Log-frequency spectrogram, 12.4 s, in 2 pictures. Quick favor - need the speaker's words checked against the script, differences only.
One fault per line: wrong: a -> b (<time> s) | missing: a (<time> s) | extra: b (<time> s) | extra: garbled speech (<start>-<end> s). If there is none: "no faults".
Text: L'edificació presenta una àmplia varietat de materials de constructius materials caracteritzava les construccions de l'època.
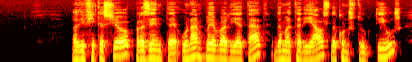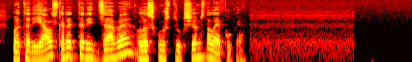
no faults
